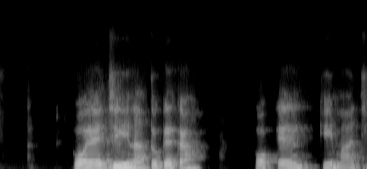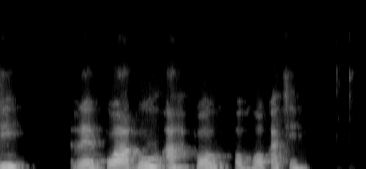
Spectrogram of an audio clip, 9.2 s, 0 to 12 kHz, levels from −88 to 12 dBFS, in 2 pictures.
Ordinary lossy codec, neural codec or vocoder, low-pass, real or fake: Opus, 32 kbps; codec, 16 kHz, 4 kbps, FunCodec, trained on LibriTTS, 50 frames a second; 7.2 kHz; fake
